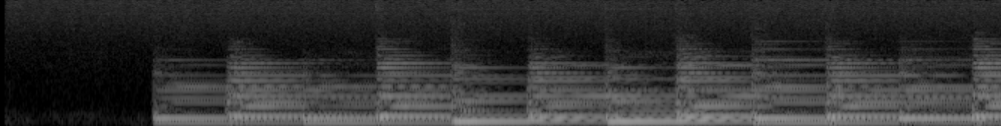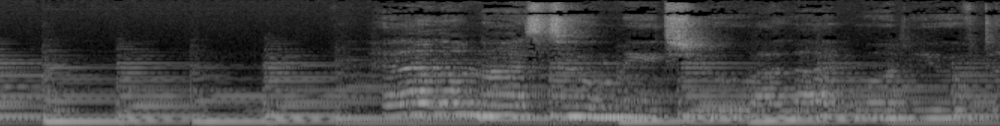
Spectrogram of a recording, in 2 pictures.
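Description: Piano intro of evenly repeated chords, about three every two seconds, over a slowly changing bass note, starting about a second in. A woman's singing voice comes in near the end.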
